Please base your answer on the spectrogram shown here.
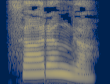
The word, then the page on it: ಸುರಂಗ: suranga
